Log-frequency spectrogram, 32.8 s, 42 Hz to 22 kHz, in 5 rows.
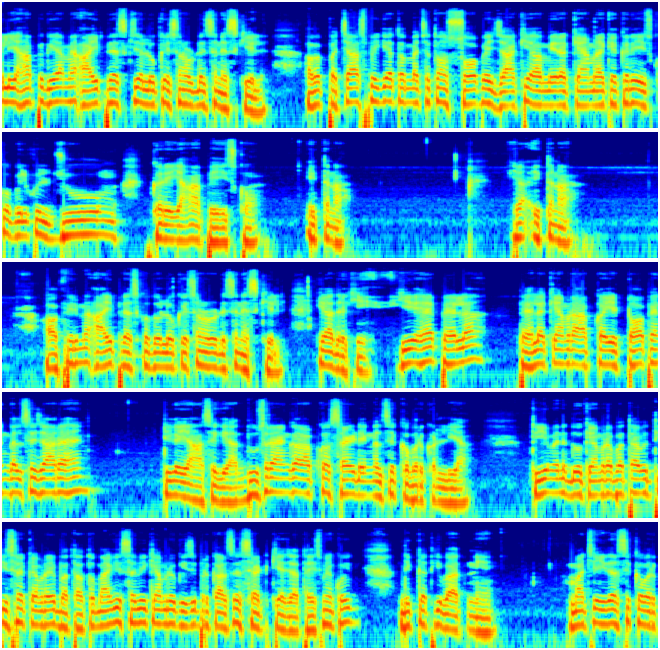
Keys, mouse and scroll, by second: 1.0 i, 3.2-8.9 drag, 14.1 i, 16.1-27.2 drag, 27.2-28.8 shift+middle drag, 28.8-29.2 scroll up 3, 29.2-31.5 shift+middle drag, 31.5 scroll up 4, 32.5-32.8 middle drag.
